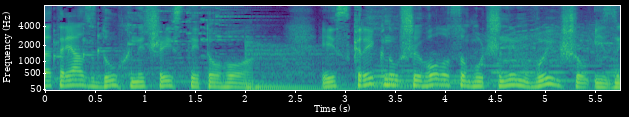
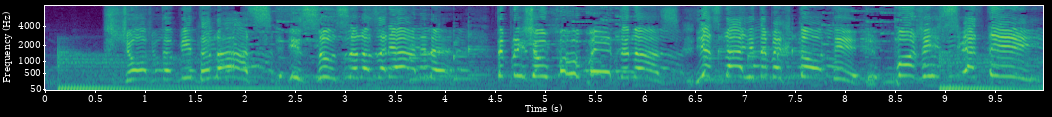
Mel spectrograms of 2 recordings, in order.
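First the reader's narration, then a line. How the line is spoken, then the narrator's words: Possessed man shouting. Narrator (Ukrainian): чоловік, що мав духа нечистого, і він закричав і сказав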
